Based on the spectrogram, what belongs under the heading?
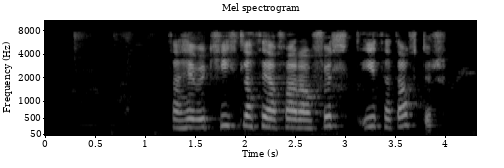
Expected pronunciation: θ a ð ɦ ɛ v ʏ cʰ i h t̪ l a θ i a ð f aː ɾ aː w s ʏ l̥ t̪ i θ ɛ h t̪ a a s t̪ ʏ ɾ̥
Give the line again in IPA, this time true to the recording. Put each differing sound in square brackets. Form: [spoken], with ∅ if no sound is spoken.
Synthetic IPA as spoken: θ a ð ɦ ɛ v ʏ cʰ i h t̪ l a θ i a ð f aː ɾ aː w [f] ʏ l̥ t̪ i θ ɛ h t̪ a a [f] t̪ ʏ ɾ̥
